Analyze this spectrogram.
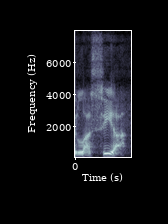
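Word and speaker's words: la CIA: So the story goes around here they say lassia instead of CIA. Huh. Um nothing strange about it. That's how it's pronounced when you read it in Spanish.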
